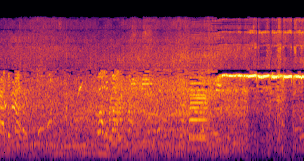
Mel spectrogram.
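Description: A car horn toots briefly about four seconds in over voices outdoors, followed by a high, steady tone for the last second and a half.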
